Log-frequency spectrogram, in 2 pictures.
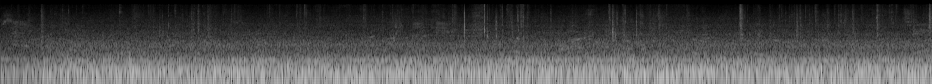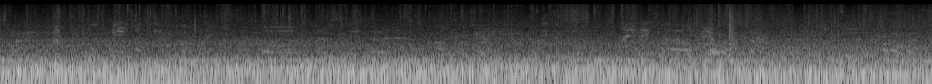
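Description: Airliner cabin noise in flight: a steady low rumble with a faint constant hum, with scattered small clicks.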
